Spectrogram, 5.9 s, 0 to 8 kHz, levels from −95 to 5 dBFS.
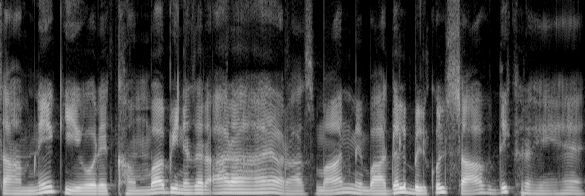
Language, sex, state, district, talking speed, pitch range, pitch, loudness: Hindi, male, Jharkhand, Ranchi, 195 wpm, 115-150 Hz, 130 Hz, -18 LUFS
